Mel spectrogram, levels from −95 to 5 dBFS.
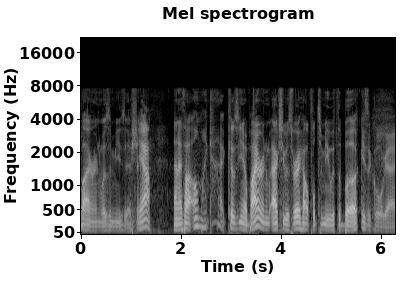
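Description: Speech, with a ticking that runs through the whole recording. The fault is a resampler restarted on every block. Each block appears to have been converted on its own, likely from 24 kHz down to 16 kHz. At every block edge, the converter lacked the true neighbouring samples, leaving a small error. The ticks come every 50 ms, a 20 Hz rate. They appear only while sound is present.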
